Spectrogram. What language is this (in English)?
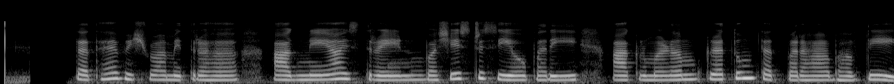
Sanskrit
